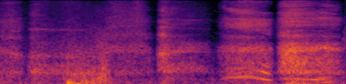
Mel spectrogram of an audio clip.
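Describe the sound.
A voice imitates the heavy, nervous breathing of a player about to play a video game tournament match: a quick run of loud, airy gasps and exhales, some with a slight voiced edge, with no speech.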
